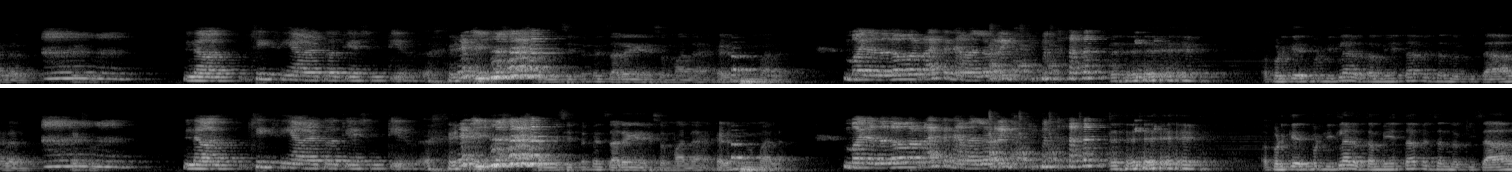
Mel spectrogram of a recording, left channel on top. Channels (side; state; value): left; quieter; 3.1 dB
